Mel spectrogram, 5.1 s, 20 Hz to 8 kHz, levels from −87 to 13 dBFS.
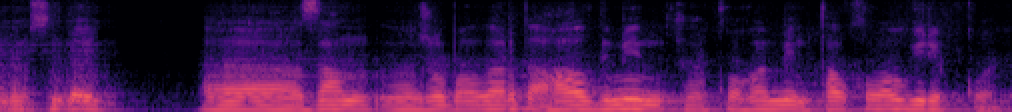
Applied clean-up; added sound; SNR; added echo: neural separator model SepFormer DNS4.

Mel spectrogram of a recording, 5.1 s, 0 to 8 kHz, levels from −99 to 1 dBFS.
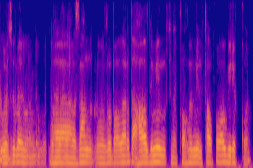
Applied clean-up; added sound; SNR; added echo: neural diffusion model UNIVERSE++.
